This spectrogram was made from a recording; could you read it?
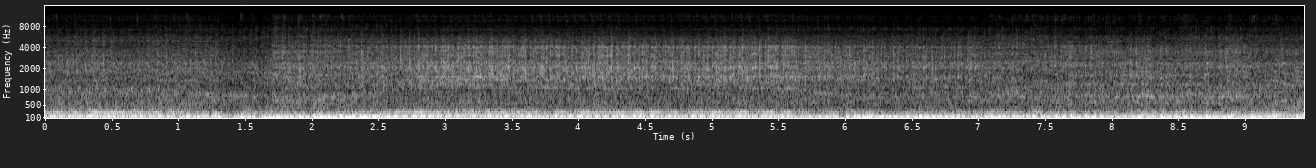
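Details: Harley-Davidson on a shop dyno in Kingman, Arizona, owner chasing a clunking noise: steady deep V-twin drone under load with a rough low growl underneath. Worn transmission bearings growling, replaced.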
